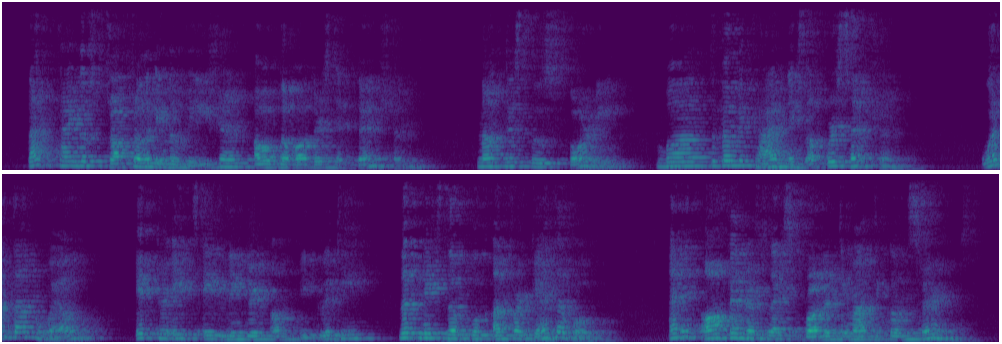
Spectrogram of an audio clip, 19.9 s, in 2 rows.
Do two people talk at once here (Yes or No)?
No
